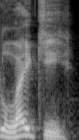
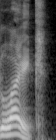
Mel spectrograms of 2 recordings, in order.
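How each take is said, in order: First: An extra 'ee' vowel is added at the end. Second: The word ends on the consonant, no extra vowel. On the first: The speaker calls it wrong. "we don't say likey unless you're in third grade" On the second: The speaker calls it right. "We just say like"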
